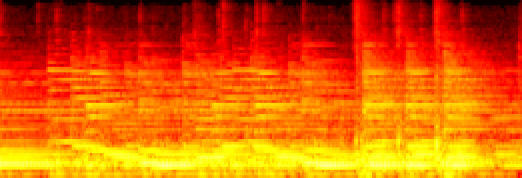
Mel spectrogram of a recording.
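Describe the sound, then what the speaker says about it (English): A piano lesson on Bach with a sustained, tense diminished chord ringing steadily under light re-articulations, close and moderately loud, with no talking. "that's the sound of a diminished chord"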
